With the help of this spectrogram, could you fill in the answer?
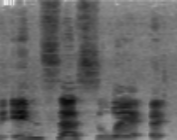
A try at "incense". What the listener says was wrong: You keep on saying incest lamp. Incense.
